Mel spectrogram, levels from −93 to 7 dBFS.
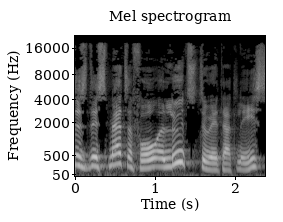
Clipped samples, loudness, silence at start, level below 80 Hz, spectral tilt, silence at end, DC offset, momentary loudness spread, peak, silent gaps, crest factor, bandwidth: under 0.1%; -25 LUFS; 0 s; -62 dBFS; -4 dB/octave; 0 s; under 0.1%; 6 LU; -10 dBFS; none; 14 dB; 18 kHz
